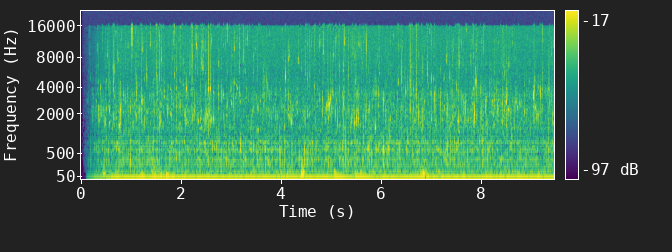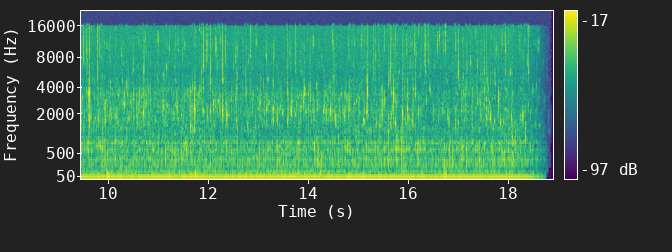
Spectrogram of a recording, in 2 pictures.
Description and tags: A small stream in the woods of Finland. Soft and gentle.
